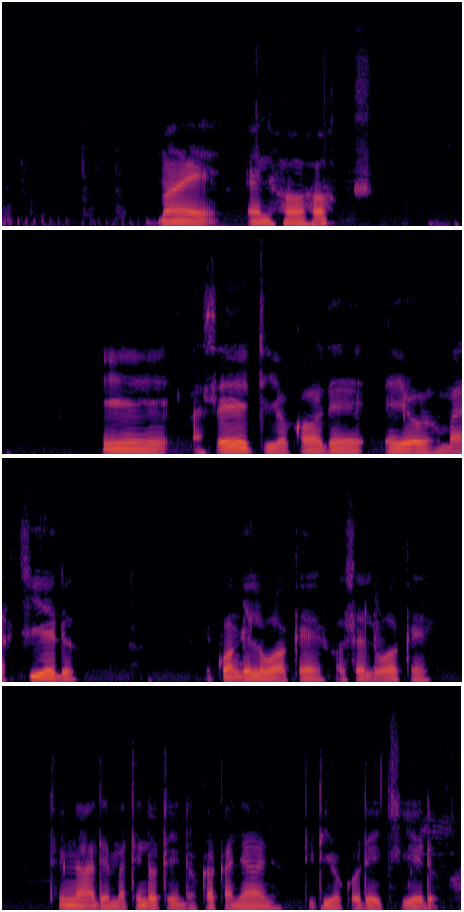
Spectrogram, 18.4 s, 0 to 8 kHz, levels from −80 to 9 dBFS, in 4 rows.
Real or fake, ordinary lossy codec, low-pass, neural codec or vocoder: real; none; none; none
